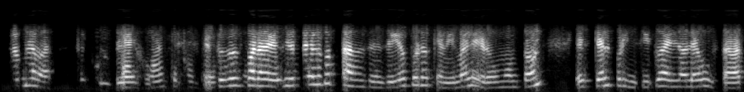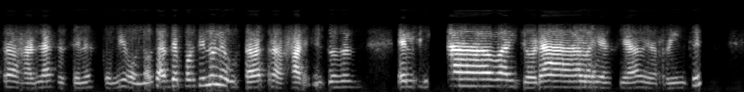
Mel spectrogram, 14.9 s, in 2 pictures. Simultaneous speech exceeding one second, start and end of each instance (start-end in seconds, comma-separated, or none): none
